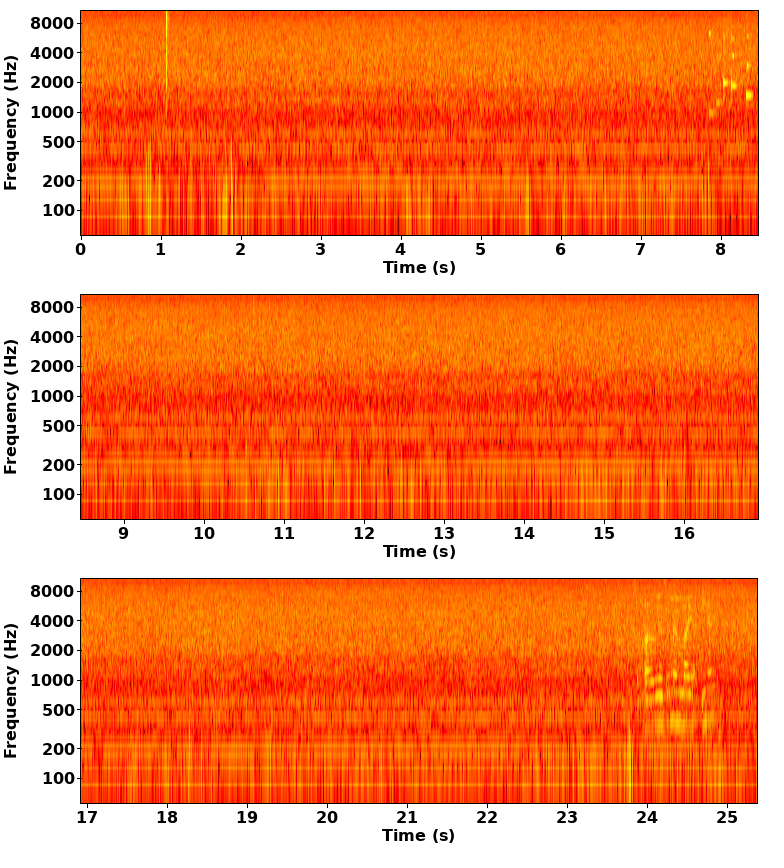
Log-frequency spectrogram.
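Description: Electric fan running: a steady whir with a low hum. A couple of faint, brief sounds stand out, one about a second in and a short chirp-like one about eight seconds in.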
